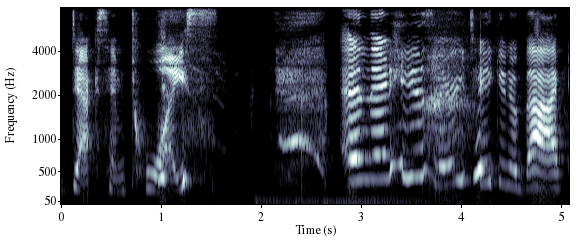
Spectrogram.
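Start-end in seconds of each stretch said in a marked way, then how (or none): 1.6-5.1 laughing through the words. Real, not acted. Fan retelling the fight scene, laughing hard. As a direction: crack up while telling it.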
